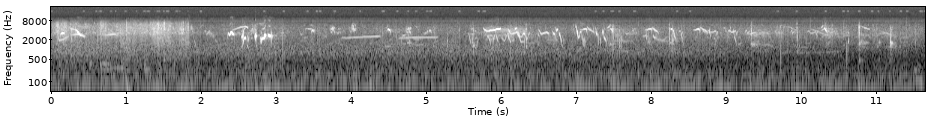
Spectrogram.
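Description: Faint birdsong: many short, high chirps and whistles from several birds, scattered throughout, the loudest cluster a few seconds in.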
